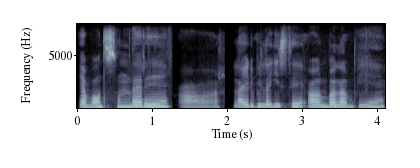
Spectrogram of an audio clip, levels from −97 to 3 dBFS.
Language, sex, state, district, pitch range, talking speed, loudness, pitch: Chhattisgarhi, female, Chhattisgarh, Sarguja, 210-230 Hz, 175 wpm, -28 LUFS, 220 Hz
